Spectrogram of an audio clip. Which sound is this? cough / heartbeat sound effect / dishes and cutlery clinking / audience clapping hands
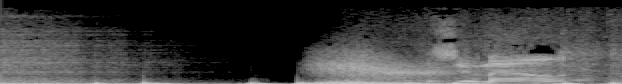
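heartbeat sound effect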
